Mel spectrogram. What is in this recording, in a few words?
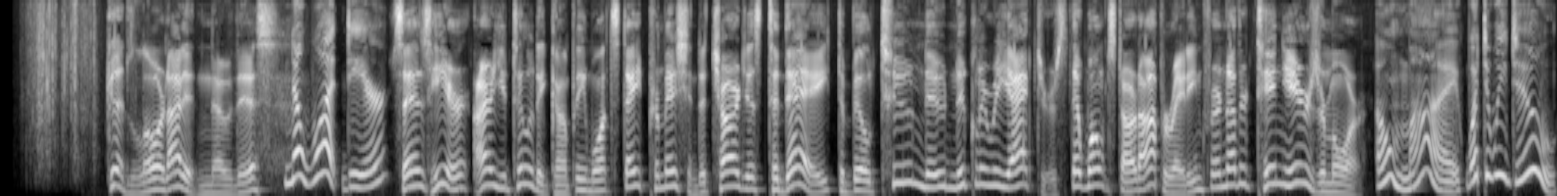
Clean Energy Radio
